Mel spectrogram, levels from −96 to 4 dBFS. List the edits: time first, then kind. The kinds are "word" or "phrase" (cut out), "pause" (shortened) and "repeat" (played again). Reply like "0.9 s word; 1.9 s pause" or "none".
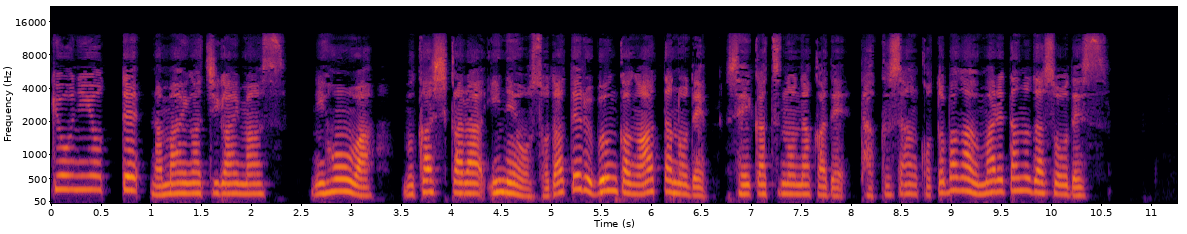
2.5 s pause; 6.7 s pause; 8.0 s pause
